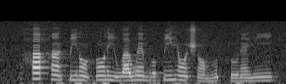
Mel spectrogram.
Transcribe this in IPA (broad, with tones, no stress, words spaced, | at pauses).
ha˦ hã˦˨k͡pi˧ɾɔ̃˨ kɔ̃˧ɾi˨wa˨˦ wɛ̃˦˨bo˨˦k͡pi˦jɔ̃˧ ʃɔ̃˨bũ˧ hu˨ɾɛ̃˧ jĩ˦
